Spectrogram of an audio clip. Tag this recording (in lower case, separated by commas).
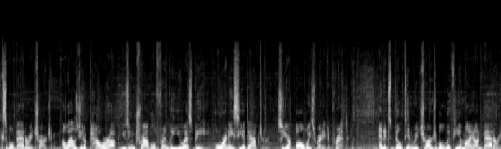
music, speech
